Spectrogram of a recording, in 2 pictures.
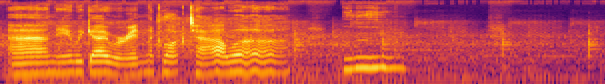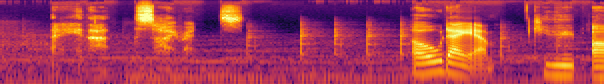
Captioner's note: whispering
